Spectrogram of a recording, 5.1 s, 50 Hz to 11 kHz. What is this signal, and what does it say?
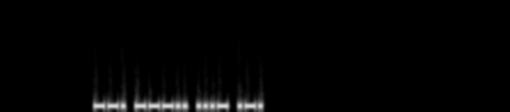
Morse code, heard as a keyed tone, about 36 wpm, 700 Hz. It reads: G8VR
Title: DXCC-100 Call Signs - 4 Characters - Repeated 2x - 35wpm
